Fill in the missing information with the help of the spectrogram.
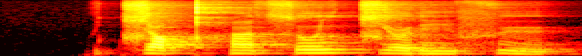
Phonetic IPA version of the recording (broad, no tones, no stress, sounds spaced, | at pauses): t͡ɕ ʊ qʰ ɛ̃ s ʊ l t͡ɕ ə˞ ɾ i f y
